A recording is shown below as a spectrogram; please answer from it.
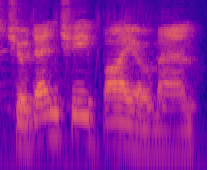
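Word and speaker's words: Chōdenshi Bioman: Flipping through the channels, Saban saw Sentai's then-current show, 1984's Chodenchi Bioman. Yes, it is pronounced like that.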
